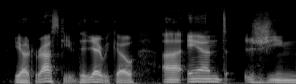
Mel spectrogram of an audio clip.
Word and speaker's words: Jodorowsky: Apparently, Alejandro Jodorowsky, I don't know how to say his last name. Jodorowsky, there we go.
